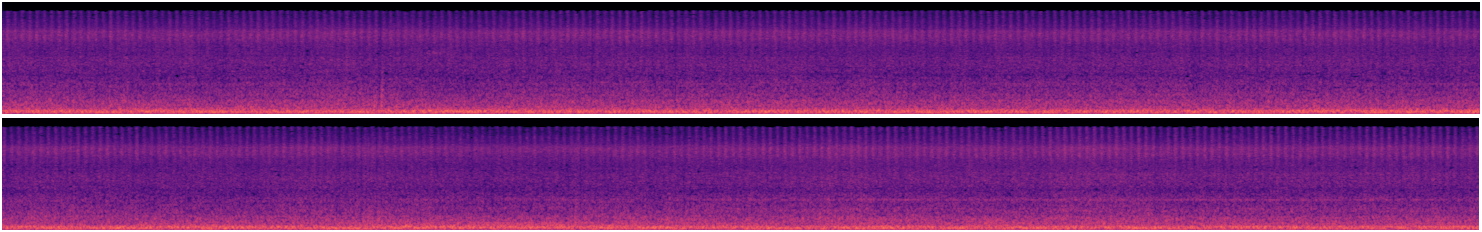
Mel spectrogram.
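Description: Steady drone of a light helicopter's engine and rotor in flight, heard from inside the cabin.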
